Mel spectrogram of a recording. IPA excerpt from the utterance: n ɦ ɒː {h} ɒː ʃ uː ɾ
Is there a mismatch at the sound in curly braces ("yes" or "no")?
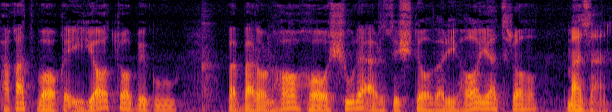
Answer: no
